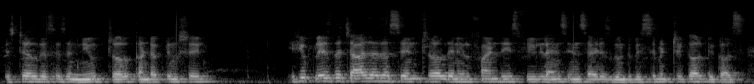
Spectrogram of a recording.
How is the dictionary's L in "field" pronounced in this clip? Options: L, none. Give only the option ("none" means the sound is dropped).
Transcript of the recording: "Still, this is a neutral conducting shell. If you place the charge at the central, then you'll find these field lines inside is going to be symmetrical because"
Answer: none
